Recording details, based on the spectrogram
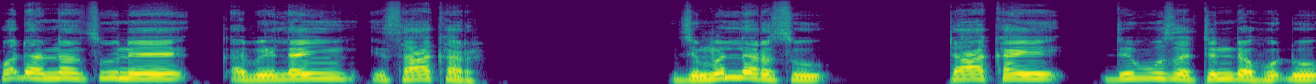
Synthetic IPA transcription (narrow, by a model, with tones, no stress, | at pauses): wɐ˦ɗɐ˨nːɐ˦˨nsuː˦neː˨kʼɐ˨biː˨lɐ˦ŋʔɪ˨saː˦kɐ˨r | d͡ʒɪ˨mʊ˦lːɐ˨rsu˨ | ta˦ka˦j | dʊ˦buː˦s̬ɪ˨tːɪ˦nda˨ɦʊ˦ɗu˦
